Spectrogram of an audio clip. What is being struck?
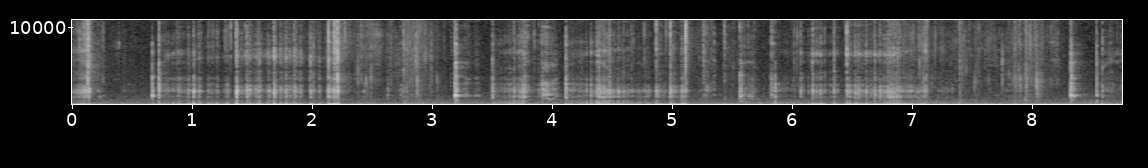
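Round bar of soap.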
